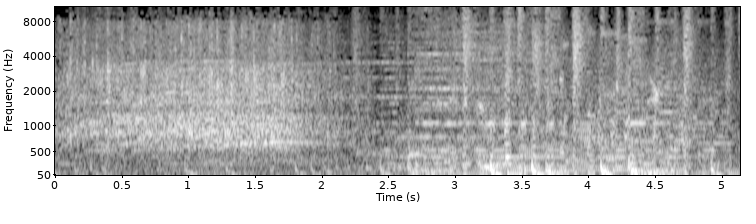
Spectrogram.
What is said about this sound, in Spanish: Agradezcámosle a Jesús con otro fuerte aplauso.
